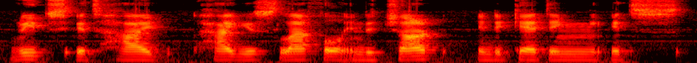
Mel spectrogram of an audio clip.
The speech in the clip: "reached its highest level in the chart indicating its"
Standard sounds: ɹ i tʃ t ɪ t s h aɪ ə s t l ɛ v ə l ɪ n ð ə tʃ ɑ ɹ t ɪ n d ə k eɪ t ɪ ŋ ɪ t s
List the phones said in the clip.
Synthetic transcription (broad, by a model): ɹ i tʃ ɪ t s h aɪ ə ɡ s l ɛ f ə l ɪ n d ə tʃ ɑ ɹ t ɪ n d ə k eɪ t ɪ ŋ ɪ t s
